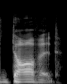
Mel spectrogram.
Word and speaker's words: Dawid: name my name is Dovid mm-hmm you pronounce it like awv and like English or like American English I guess you would say yeah yeah so it's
